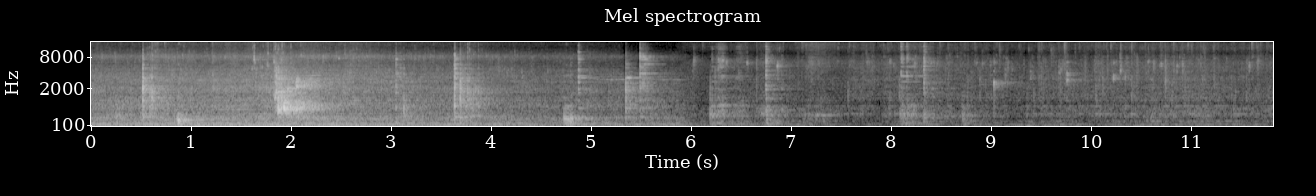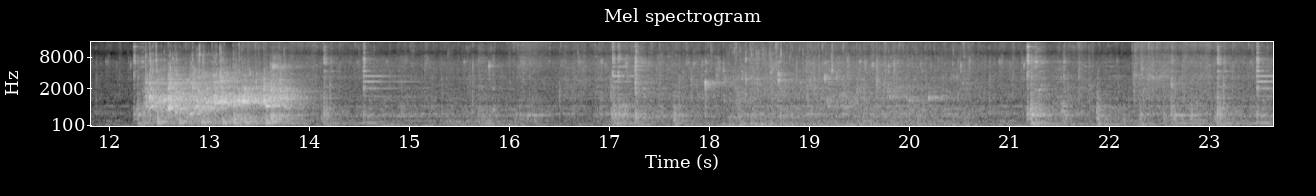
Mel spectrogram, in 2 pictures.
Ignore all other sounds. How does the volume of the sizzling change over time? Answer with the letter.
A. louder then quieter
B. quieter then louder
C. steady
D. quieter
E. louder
B.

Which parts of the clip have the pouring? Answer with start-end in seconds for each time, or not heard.
1.6-2.5, 12.3-13.8, 18.1-20.6.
